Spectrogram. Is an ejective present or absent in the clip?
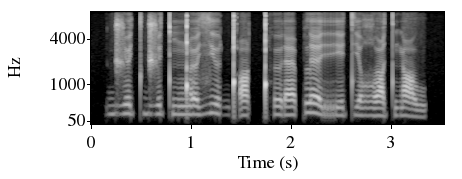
present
